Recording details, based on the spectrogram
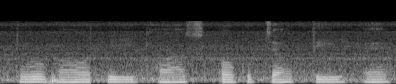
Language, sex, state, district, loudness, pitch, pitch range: Hindi, male, Uttar Pradesh, Hamirpur, -17 LUFS, 115 Hz, 115-120 Hz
